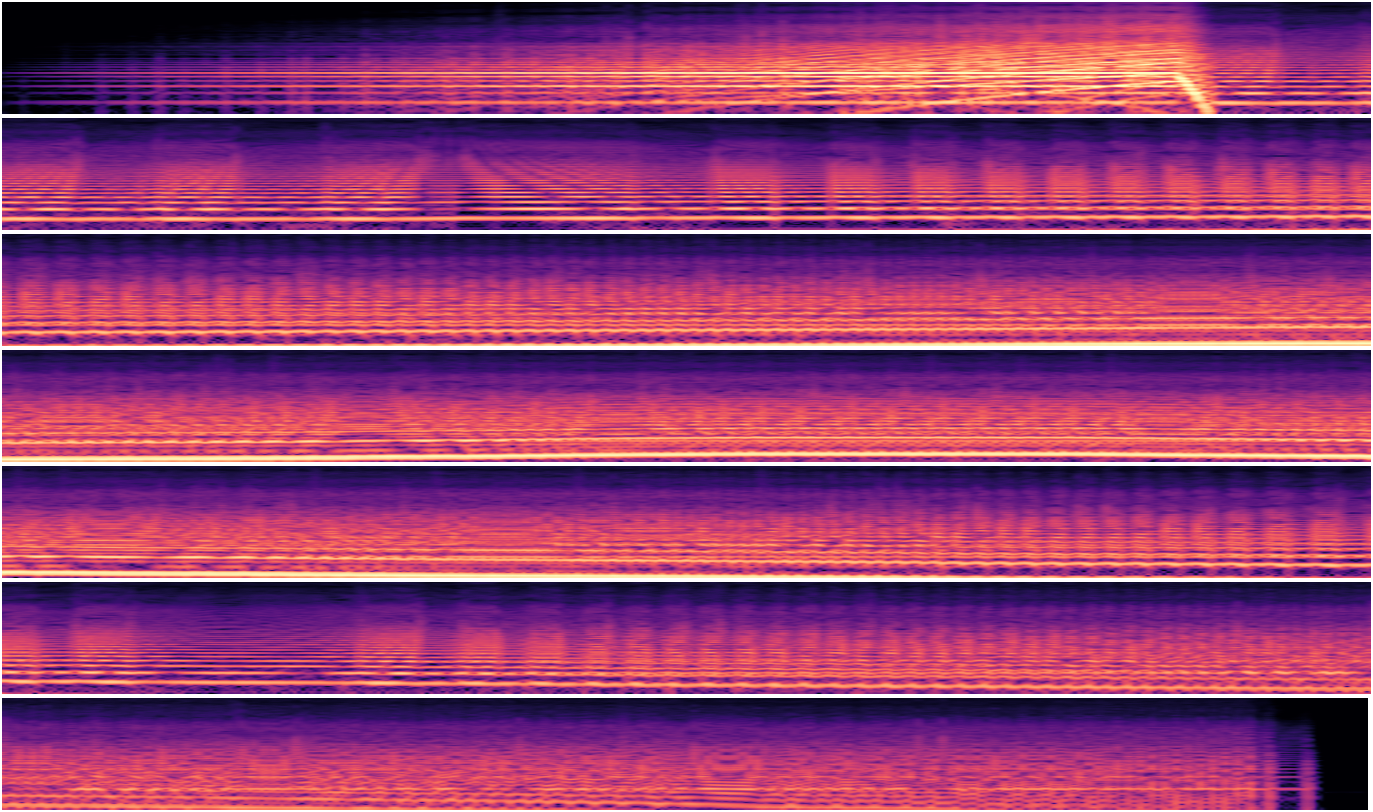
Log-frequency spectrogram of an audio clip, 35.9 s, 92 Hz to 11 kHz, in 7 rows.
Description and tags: make noise 0-coast sound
